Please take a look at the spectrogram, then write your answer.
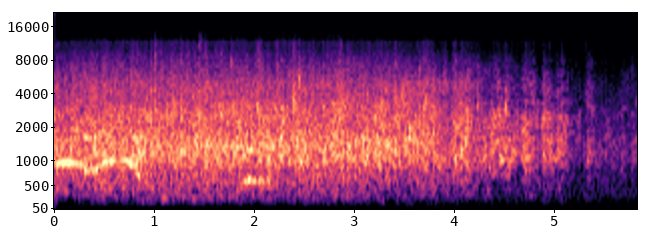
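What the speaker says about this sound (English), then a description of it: "You applaud," Applause rolls through the room at an awards dinner, a loud sustained wash of many hands clapping that gradually thins and fades toward the end, with a few voices mixed in.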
